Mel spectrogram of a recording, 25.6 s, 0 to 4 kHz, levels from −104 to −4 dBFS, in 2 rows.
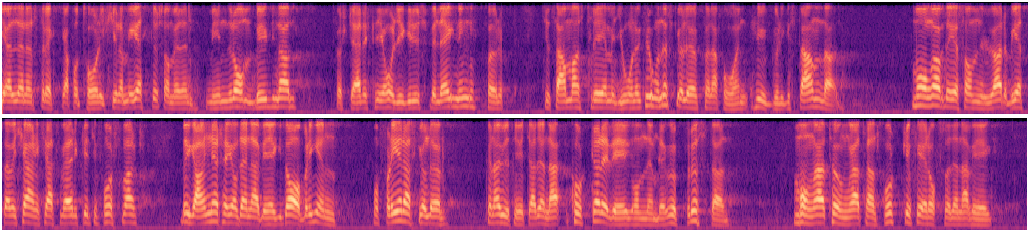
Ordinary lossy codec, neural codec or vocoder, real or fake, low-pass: none; codec, 16 kHz, 8 kbps, FunCodec, trained on LibriTTS, 25 frames a second; fake; 3.6 kHz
